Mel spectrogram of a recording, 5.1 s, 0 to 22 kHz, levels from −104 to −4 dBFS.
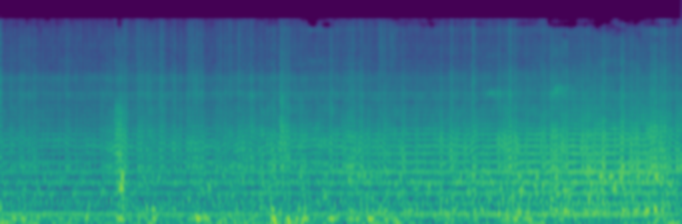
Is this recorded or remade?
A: remade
